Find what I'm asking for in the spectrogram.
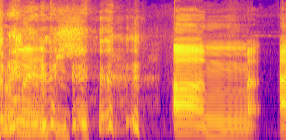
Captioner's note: laughs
